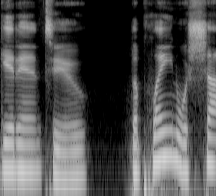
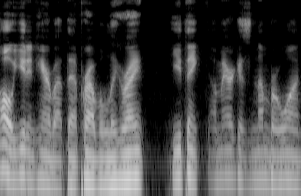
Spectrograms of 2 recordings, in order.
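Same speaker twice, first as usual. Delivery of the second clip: dry, flat, deadpan mocking sarcasm; 5 semitones lower, 4 dB quieter than usual. Mocking people who think america is number one: sarcastic. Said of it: "I'm being sarcastic".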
